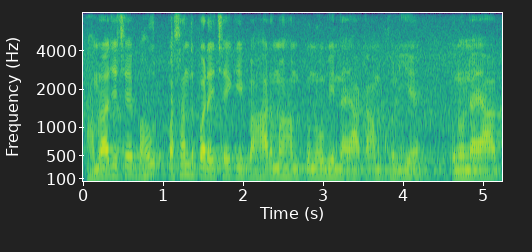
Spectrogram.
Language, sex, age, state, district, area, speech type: Maithili, male, 18-30, Bihar, Supaul, rural, spontaneous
